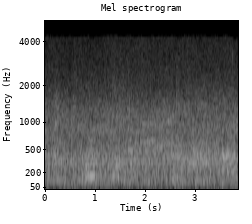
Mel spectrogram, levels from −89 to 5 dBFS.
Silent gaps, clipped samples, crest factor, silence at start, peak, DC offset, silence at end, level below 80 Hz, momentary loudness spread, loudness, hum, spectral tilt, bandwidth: none; under 0.1%; 14 dB; 0 s; -24 dBFS; under 0.1%; 0 s; -58 dBFS; 3 LU; -38 LUFS; none; -7 dB/octave; 4.5 kHz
